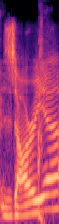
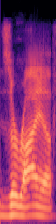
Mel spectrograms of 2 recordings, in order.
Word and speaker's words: Zaria: want to pronounce them Zaria I said xariah for the longest time I do what I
